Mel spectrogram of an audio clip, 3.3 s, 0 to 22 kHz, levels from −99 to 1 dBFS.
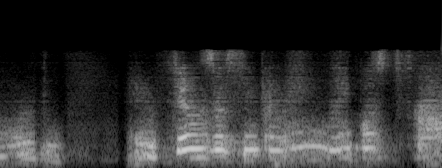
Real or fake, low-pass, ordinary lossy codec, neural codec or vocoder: fake; 7.2 kHz; AAC, 32 kbps; codec, 44.1 kHz, 0.9 kbps, DAC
